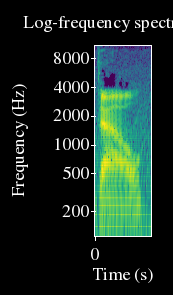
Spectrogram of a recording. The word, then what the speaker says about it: Dao: Actually, according to Wade Giles, that is pronounced Dao.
